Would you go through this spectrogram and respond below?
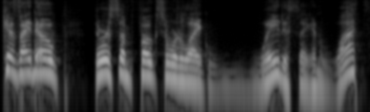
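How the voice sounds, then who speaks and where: Casting: American man, middle-aged gaming show host, slightly high voice, chatty livestream delivery, close and dry sound. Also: very animated, moderate pace, darkish tone, dry recording. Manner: chatty, conversational, with playful asides. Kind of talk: casual livestream commentary.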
